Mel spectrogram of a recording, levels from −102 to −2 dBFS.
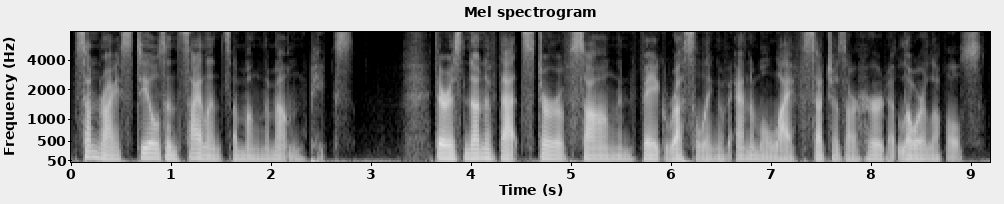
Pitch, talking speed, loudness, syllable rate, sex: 85 Hz, 190 wpm, -23 LUFS, 5.3 syllables/s, male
